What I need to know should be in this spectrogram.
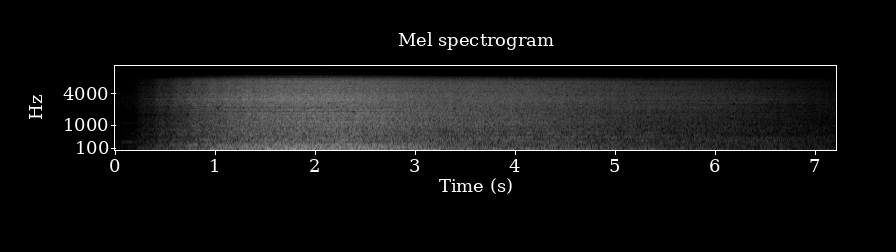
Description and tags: Alien Welding 2
Bzzt! Bzzt! Construction worker Zorbex welds away at a massive steel alloy beam. Yeah, that's pretty much it. If this describes your sound needs you've found the perfect sound! Made by paulstreching my voice.
alien, arc, construction, factory, industrial, metal, science-fiction, sci-fi, spark, weld, welder, welding, zap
